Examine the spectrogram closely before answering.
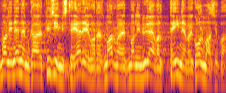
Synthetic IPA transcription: mɑolʲine̞nːemkɑkysʲimist̪ejærjeko̞rːɑsmɑɑrvɑnet̪mɑo̞lʲinylevɑlt̪ːe̞jne̞vɯjko̞lmɑsjub̥ɑ̰

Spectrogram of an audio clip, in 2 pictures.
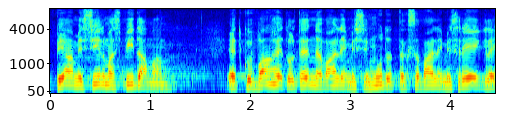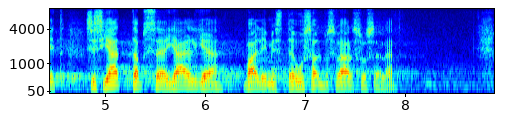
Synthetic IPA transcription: peɑmesilmɑspid̪ɑmɑ | e̞t̪ːˑkujvɑɦe̞t̪ult̪e̞nːe̞vɑlʲimisimuːd̪̥et̪ːˑɑksevɑlʲimisre̞ːɡle̞jd̪̥sisjæt̪ːɑb̥se̞jælʲɡ̥evɑlʲimist̪e̞usɑld̪usvæːrsuse̞̰lʔḛ

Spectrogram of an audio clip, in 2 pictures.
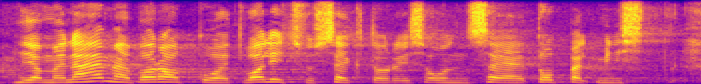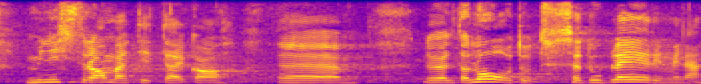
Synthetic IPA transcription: jɑme̞næeme̞pɑɾɑkːue̞t̪ːˑvɑlʲit̪susːe̞kt̪o̞ɾiso̞nse̞ːt̪o̞pːe̞lt̪minis | minist̪ɾiɑme̞t̪ːˑit̪ːˑe̞ɡ̥ɑ | niøld̪̥ɑlo̞ːd̪̥ud̪̥se̞t̪uble̞ːɾimine

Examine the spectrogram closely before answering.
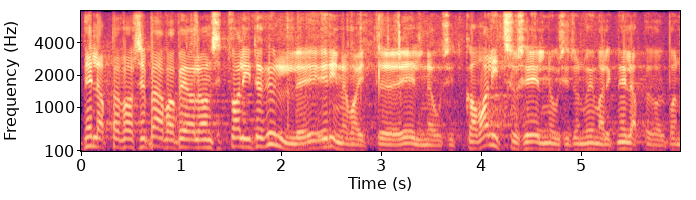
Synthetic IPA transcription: ne̞lʲjɑpːˑævɑlsepæevɑpeɑleo̞nsit̪ːˑvɑlʲid̪̥ɑkyle̞ɾine̞vɑjd̪̥e̞ːlnɤwsid̪̥kɑvɑlʲit̪suseeːlnɤwsid̪̥o̞nvɤjmɑlikne̞lʲjɑpːˑævɑlpɑnː

